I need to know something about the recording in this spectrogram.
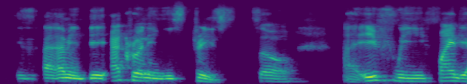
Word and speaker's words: TRIZ: However, when you pronounce it, the spelling is, the acronym is TREES.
